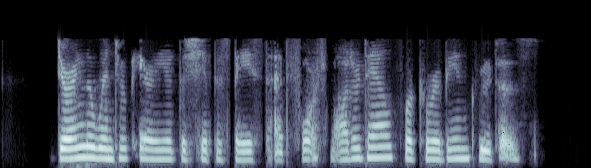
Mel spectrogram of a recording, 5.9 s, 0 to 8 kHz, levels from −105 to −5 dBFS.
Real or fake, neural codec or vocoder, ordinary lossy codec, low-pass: fake; codec, 16 kHz, 1 kbps, X-Codec, HuBERT features, trained on balanced general audio; AAC, 16 kbps; 7.2 kHz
